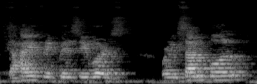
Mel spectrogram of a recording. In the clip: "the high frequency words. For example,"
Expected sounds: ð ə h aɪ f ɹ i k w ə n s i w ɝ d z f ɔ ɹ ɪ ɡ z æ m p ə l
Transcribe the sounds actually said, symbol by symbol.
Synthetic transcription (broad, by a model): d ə h aɪ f ɹ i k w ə n s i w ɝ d s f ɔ ɹ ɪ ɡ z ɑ m p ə l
